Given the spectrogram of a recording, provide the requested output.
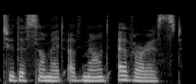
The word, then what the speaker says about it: Everest: Mount Everest is pronounced Everest, not Everest 8, as it is named after George Everest.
